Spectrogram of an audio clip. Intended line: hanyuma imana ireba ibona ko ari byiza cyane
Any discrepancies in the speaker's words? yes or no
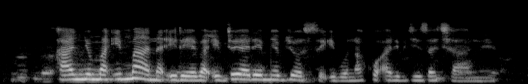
yes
